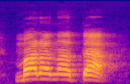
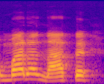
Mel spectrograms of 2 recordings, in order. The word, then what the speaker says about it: Maranatá: E agora eu clamo do aramaico, dialeto de Jesus, Maranatá, como dizemos nós católicos, ou Maranata, como dizem nossos irmãos separados, os evangélicos ou protestantes.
